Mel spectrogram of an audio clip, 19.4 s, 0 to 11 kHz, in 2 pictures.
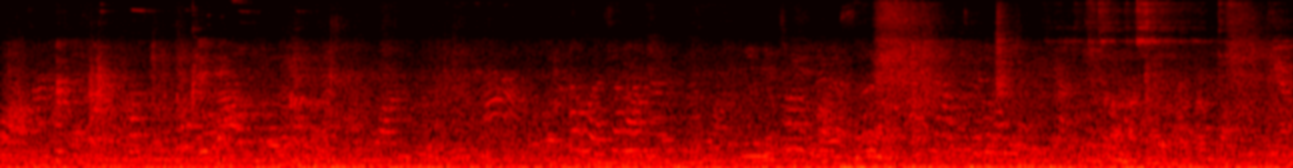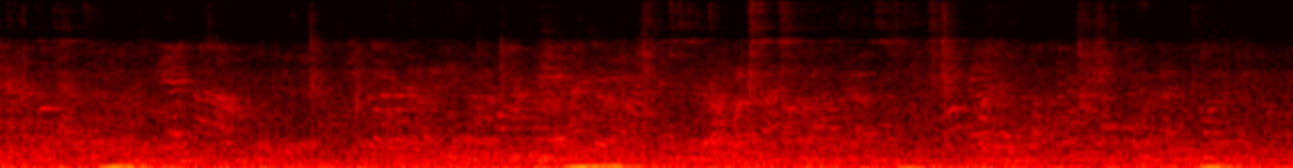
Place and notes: {
  "title": "Zhongzheng Rd., Taitung - In the restaurant",
  "date": "2014-01-17 18:50:00",
  "description": "In the restaurant, Binaural recordings, Zoom H4n+ Soundman OKM II",
  "latitude": "22.75",
  "longitude": "121.16",
  "timezone": "Asia/Taipei"
}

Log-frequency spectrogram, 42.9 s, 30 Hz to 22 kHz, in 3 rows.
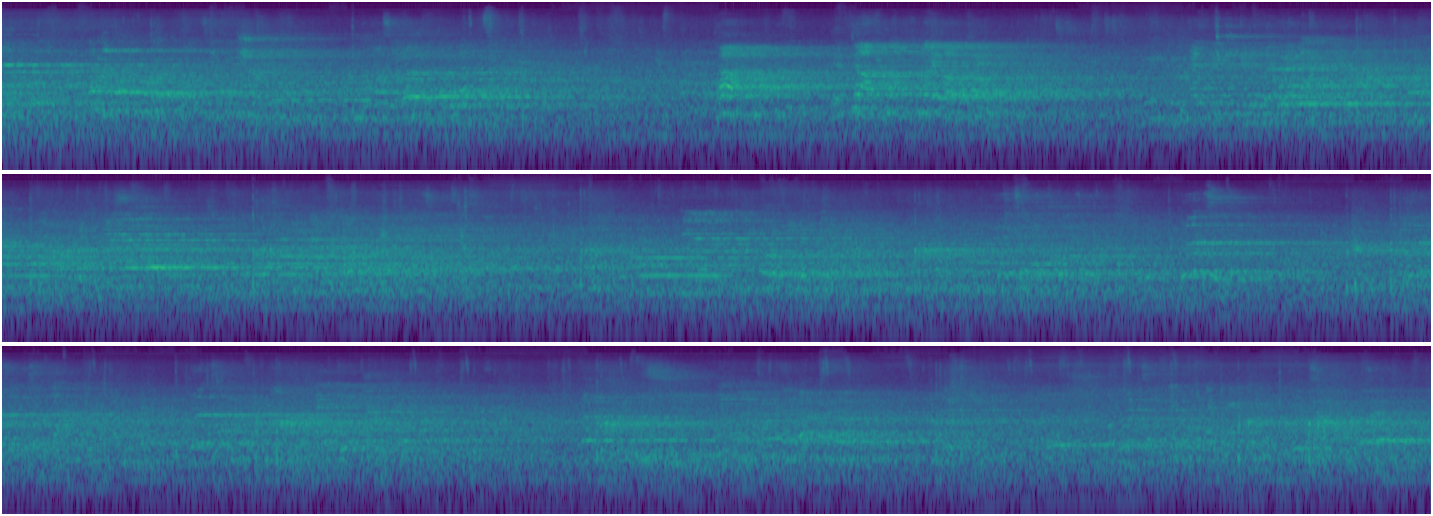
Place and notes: {
  "title": "대한민국 서울특별시 양재동 시민의숲 - Yangjae Citizens Forest, Indoor Tennis Court",
  "date": "2019-10-23 22:11:00",
  "description": "Yangjae Citizens Forest, Indoor Tennis Court\n양재시민의숲 실내테니스장",
  "latitude": "37.47",
  "longitude": "127.04",
  "altitude": "22",
  "timezone": "Asia/Seoul"
}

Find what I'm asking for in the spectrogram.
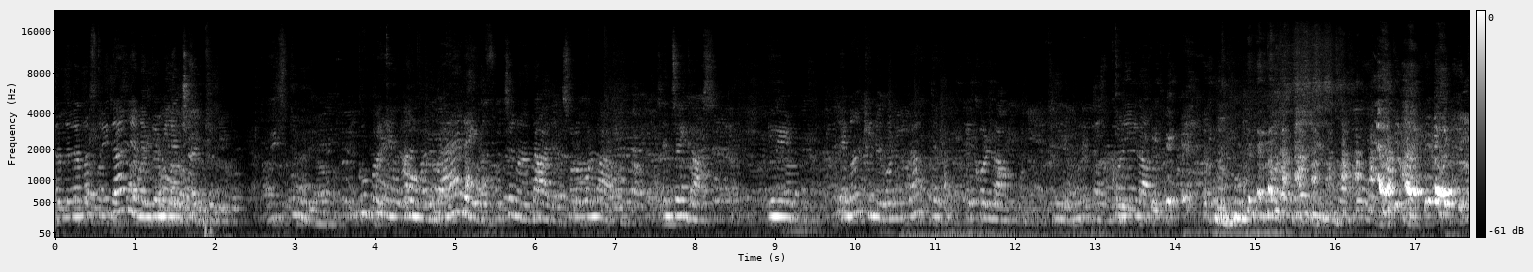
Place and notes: {
  "title": "milazzo, via alessandro manzoni - pizzeria, youngsters",
  "date": "2009-10-17 21:15:00",
  "description": "sat. evening, crowded pizza restaurant, almost only teenagers around",
  "latitude": "38.22",
  "longitude": "15.24",
  "altitude": "8",
  "timezone": "Europe/Berlin"
}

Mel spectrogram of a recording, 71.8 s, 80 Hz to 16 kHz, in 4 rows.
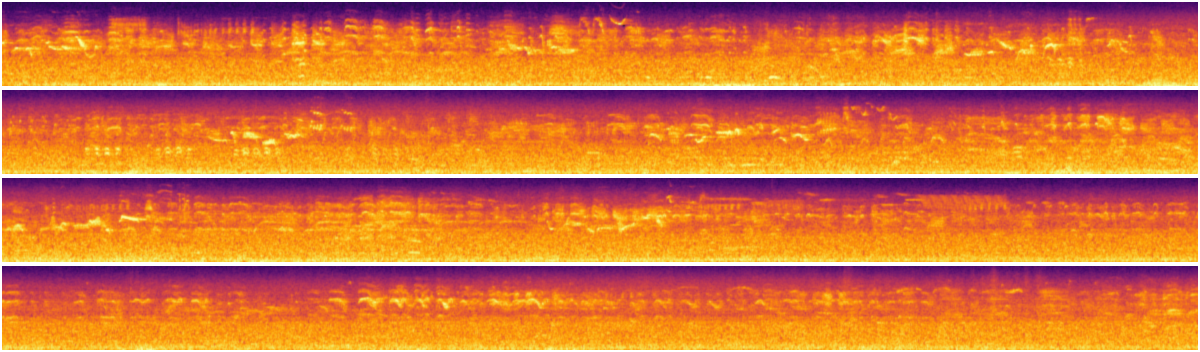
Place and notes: {
  "title": "Waltham Abbey, UK - Bittern Hide",
  "date": "2017-05-20 18:00:00",
  "description": "Recording on Roland R44-e + USI Pro in Lea Valley Park, the geese and seagulls were only really audible from this location due to the trees and their distance, the hide provided a clearing and a good listening position.",
  "latitude": "51.71",
  "longitude": "-0.01",
  "altitude": "19",
  "timezone": "Europe/London"
}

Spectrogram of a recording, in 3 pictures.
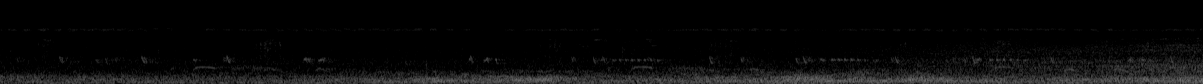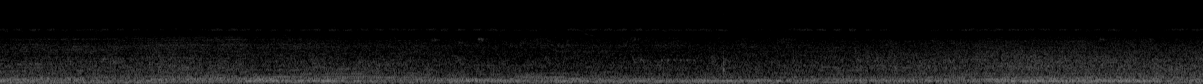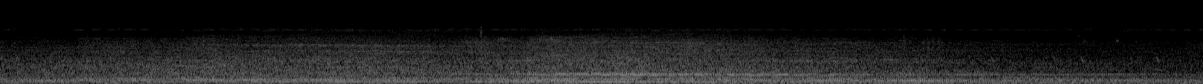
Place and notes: {
  "title": "南王里, Taitung City - In the street",
  "date": "2014-09-09 08:06:00",
  "description": "In the street, Birdsong, Traffic Sound, Aircraft flying through, The weather is very hot\nZoom H2n MS +XY",
  "latitude": "22.79",
  "longitude": "121.12",
  "altitude": "49",
  "timezone": "Asia/Taipei"
}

